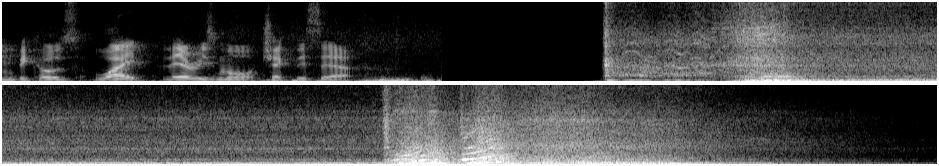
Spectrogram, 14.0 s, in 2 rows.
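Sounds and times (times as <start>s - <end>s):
car engine starting: 4.5s - 14.0s
car engine revving: 4.6s - 13.9s
car engine idling: 5.2s - 13.9s.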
